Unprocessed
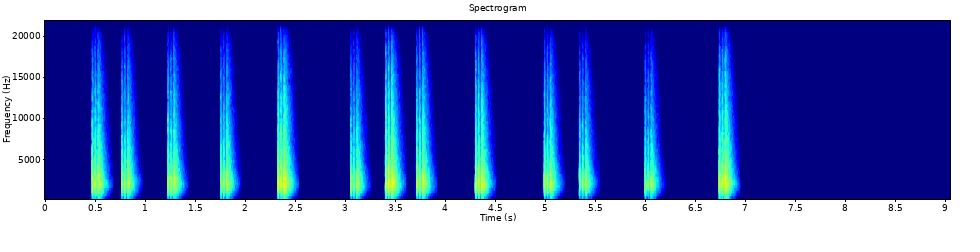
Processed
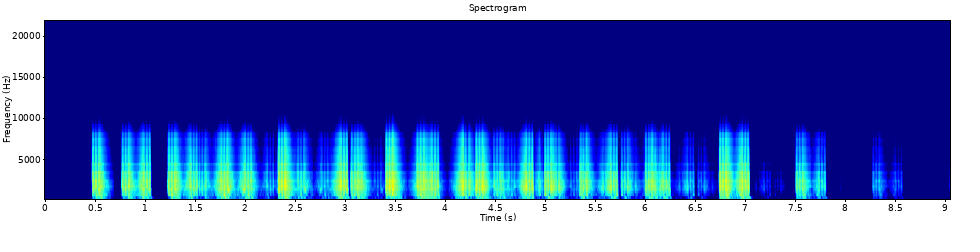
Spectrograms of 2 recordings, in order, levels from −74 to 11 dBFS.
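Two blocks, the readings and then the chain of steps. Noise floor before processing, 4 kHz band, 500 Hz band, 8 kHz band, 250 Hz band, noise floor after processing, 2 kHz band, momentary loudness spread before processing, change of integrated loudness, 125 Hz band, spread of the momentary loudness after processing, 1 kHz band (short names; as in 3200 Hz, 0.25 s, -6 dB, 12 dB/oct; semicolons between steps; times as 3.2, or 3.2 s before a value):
-79 dBFS, +1.0 dB, under -10 dB, -4.5 dB, +15.0 dB, -81 dBFS, +0.5 dB, 11 LU, 0.0 dB, n/a, 11 LU, +6.0 dB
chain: regenerating reverse delay 0.383 s, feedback 42%, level -2 dB; vocoder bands 16, square 260 Hz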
